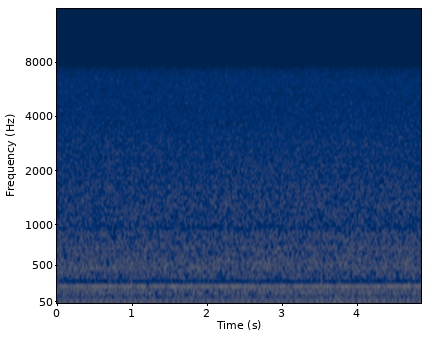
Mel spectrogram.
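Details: Constant fan-like hiss with a low steady hum runs unchanged throughout, with no animal voices.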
